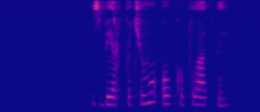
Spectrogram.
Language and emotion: Russian, neutral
